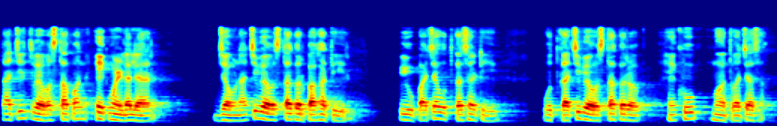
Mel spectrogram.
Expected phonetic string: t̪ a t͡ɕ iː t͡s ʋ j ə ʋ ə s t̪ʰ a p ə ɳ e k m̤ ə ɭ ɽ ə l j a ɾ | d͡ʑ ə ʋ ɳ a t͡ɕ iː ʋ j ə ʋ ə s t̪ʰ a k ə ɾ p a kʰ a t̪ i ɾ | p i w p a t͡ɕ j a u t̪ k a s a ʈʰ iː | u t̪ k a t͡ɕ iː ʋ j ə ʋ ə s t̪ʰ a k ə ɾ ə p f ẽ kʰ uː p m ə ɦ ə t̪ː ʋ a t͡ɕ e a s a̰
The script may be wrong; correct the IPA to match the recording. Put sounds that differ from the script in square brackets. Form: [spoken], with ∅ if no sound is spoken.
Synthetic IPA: t̪ a t͡ɕ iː t͡s ʋ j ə ʋ ə s t̪ʰ a p ə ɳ e k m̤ ə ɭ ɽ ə l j a ɾ | d͡ʑ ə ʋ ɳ a t͡ɕ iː ʋ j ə ʋ ə s t̪ʰ a k ə ɾ p a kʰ a t̪ [iː] ɾ | p i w p a t͡ɕ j a u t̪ k a s a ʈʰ iː | u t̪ k a t͡ɕ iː ʋ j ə ʋ ə s t̪ʰ a k ə ɾ ə p [h] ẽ kʰ uː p m ə ɦ ə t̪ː ʋ a t͡ɕ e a s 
